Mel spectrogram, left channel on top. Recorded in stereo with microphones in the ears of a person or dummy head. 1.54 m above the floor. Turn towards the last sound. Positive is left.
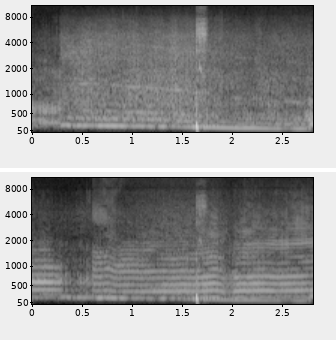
turn(degrees=25)  # may be behind; listen again after turning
